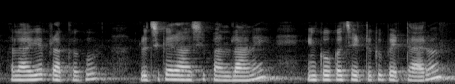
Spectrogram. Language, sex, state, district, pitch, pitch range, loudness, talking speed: Telugu, female, Telangana, Mahabubabad, 215 Hz, 205-255 Hz, -17 LUFS, 120 wpm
